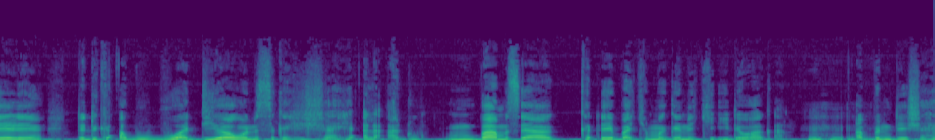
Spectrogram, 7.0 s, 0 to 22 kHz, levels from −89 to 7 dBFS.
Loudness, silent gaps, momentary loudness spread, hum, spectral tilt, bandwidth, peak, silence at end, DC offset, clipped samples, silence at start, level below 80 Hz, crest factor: -29 LUFS; none; 11 LU; none; -6 dB/octave; 15.5 kHz; -8 dBFS; 0 s; under 0.1%; under 0.1%; 0 s; -52 dBFS; 20 dB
